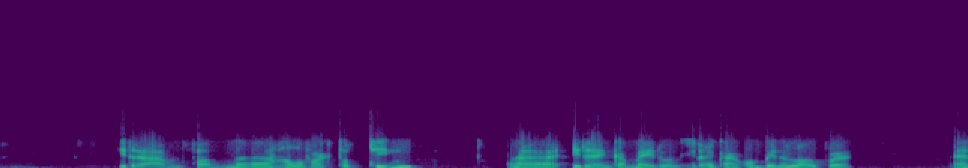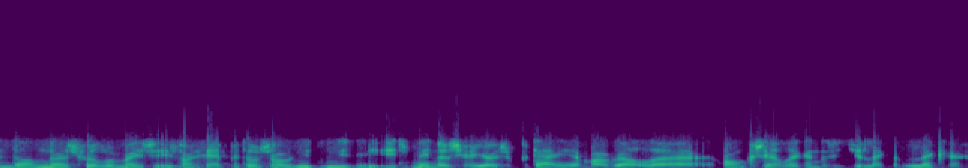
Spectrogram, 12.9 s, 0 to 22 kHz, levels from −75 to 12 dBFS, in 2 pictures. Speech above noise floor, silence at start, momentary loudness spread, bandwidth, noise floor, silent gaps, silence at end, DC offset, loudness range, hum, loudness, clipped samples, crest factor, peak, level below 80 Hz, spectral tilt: 44 dB; 0.8 s; 6 LU; 6.8 kHz; -67 dBFS; none; 0 s; under 0.1%; 2 LU; none; -23 LUFS; under 0.1%; 20 dB; -4 dBFS; -60 dBFS; -7.5 dB/octave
